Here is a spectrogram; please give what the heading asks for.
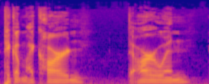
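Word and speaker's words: Arwen: And I I I like kind of pick up my card, the Arwin. Awin, I don't know. Arwin. Arwin.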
